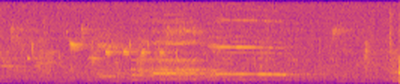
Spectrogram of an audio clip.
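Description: A rooster crowing once, starting about a second in and holding for nearly two seconds, its pitch sagging slightly at the end.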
